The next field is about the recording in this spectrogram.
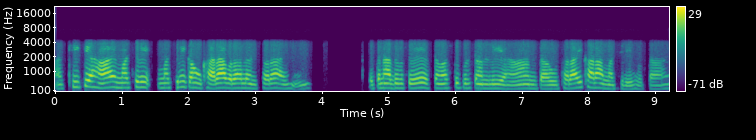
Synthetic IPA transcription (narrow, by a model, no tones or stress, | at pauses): aʈʰikɛɦajmət͡ʃʰɾimət͡ʃʰɾikaũkʰəɾabɾəɦlent͡ʃʰəɾajɦɛ̃ | et̪nad̪uɾsesəməst̪ipɾəsənlieɦənt̪ɔut͡ʃʰəɾaikʰəɾabmət͡ʃʰɾiɦot̪aɦɛ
